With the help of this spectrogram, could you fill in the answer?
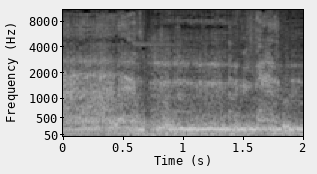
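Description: A mountain lion gives a loud, sustained growling yowl, rough and throaty, holding steady for a couple of seconds with a brief catch partway through.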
